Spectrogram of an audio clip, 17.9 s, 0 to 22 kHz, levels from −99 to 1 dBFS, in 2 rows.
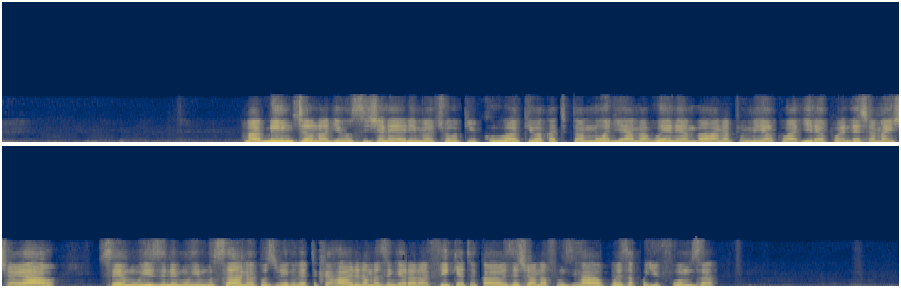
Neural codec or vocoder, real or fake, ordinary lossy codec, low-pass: codec, 16 kHz, 1.1 kbps, Voila-Tokenizer; fake; AAC, 32 kbps; 7.2 kHz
